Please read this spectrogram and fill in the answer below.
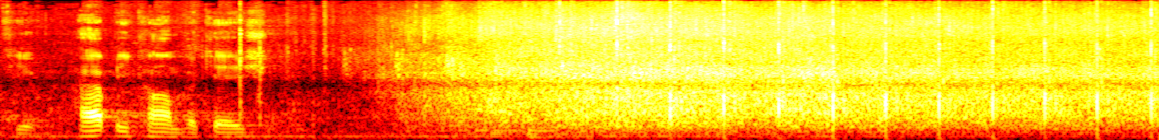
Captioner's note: applause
